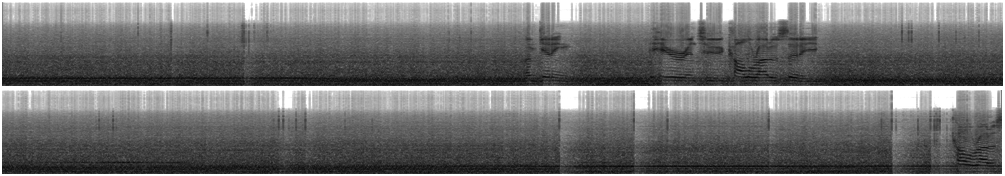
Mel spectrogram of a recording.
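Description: Car cabin noise at highway speed: a steady drone of tyres, engine and wind, with a low, constant hum.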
